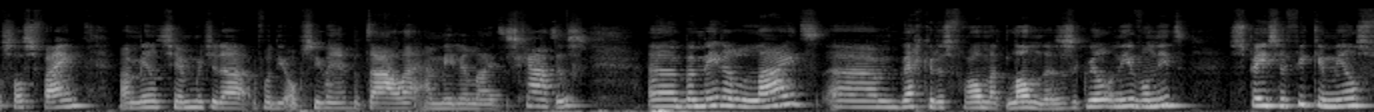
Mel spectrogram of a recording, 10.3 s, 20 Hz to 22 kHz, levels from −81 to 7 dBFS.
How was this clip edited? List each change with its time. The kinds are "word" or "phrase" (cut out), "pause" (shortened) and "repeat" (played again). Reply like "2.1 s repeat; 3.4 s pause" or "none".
2.4 s word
